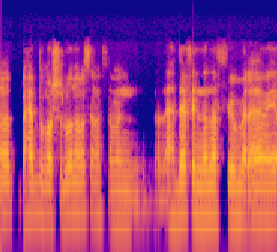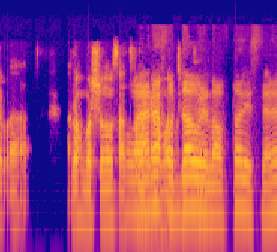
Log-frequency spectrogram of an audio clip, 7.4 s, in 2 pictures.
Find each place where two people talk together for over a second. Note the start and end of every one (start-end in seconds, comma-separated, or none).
5.3-6.5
